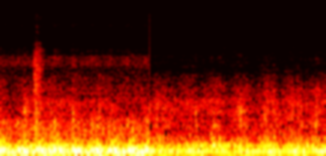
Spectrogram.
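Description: A car door clicks open.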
